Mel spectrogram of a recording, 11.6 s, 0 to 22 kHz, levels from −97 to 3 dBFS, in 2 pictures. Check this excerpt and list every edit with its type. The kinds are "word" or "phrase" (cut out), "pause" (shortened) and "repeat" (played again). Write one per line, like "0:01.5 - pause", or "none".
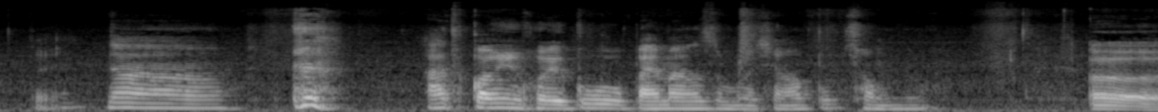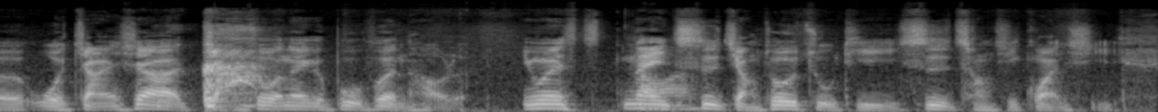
0:01.2 - pause

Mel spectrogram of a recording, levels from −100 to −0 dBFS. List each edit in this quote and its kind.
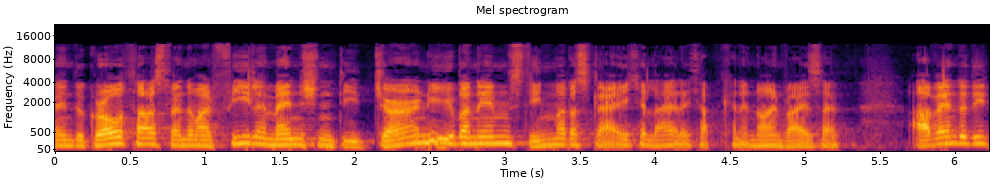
none

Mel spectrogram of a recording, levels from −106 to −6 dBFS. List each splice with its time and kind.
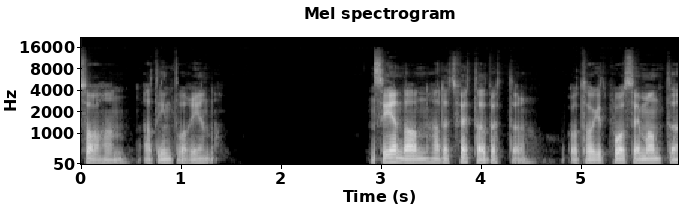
0:01.0 - word
0:02.9 - word
0:04.1 - word

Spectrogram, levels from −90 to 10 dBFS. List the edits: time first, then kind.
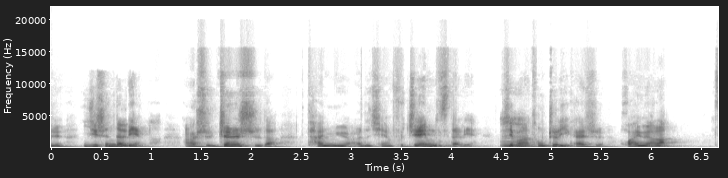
none

